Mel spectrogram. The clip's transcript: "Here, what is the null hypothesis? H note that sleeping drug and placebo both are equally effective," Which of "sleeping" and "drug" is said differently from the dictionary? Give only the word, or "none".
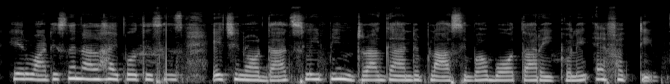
none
